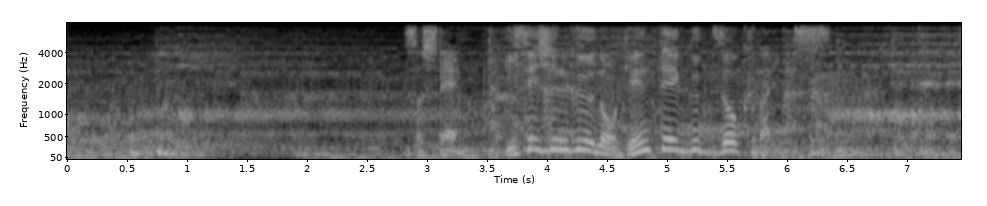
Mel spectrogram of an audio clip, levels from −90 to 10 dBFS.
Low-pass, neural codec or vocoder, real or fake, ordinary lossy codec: 7.2 kHz; codec, 16 kHz, 16 kbps, FunCodec, trained on LibriTTS, 50 frames a second; fake; none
